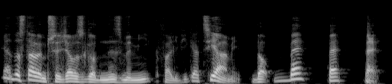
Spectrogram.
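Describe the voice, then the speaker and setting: A man's voice: mid-range voice, wildly swooping pitch, fairly quick, darkish tone, no room sound, pitched above the performer's own voice. A man voicing a haughty, bookish young man who speaks precisely and a little superior. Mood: dry.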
